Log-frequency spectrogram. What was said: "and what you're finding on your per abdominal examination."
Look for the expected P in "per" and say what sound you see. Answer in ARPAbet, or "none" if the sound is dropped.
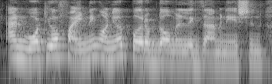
P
